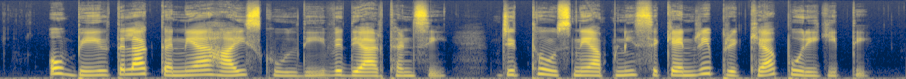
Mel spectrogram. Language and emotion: Punjabi, neutral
